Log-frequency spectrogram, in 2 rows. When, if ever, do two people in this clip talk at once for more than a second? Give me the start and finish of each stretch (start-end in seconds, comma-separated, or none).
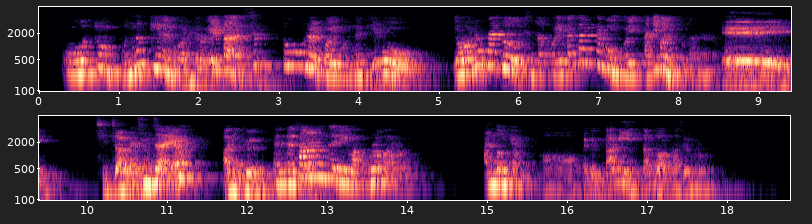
none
